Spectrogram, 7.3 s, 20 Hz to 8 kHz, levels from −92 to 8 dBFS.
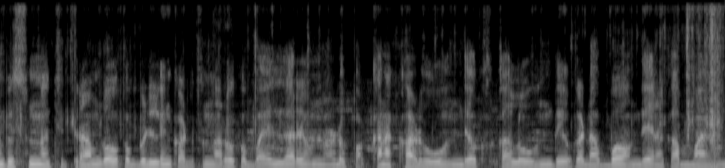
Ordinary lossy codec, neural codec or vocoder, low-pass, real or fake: none; codec, 16 kHz, 16 kbps, FreqCodec, smaller model; none; fake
